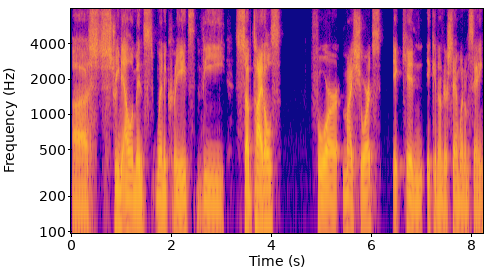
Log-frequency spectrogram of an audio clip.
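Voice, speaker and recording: A man with a New York accent speaks at a very deep, low pitch in monotone, flat intonation. The recording is dry and close, with no echo. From New York tri-state area, US East Coast. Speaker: livestream commentator on pop culture. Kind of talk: casual live chat. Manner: can speak very quickly.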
